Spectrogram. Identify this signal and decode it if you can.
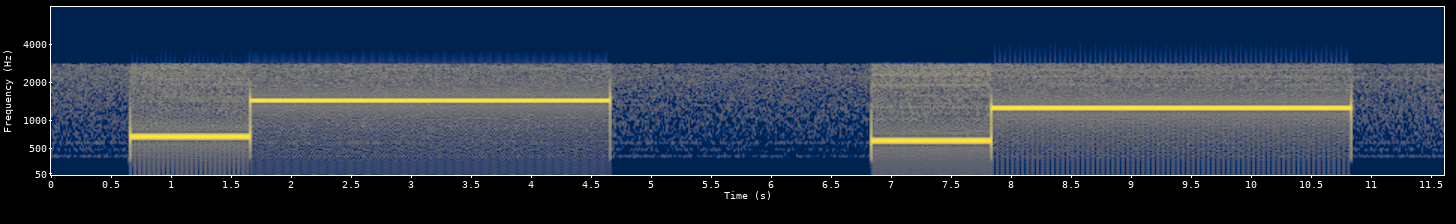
Two-tone page, heard as a one-second tone, then a three-second tone, about 710 then 1430 Hz, about 640 then 1250 Hz. It is heard from 0.7 to 10.8 s.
